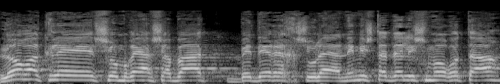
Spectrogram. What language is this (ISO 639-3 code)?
heb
